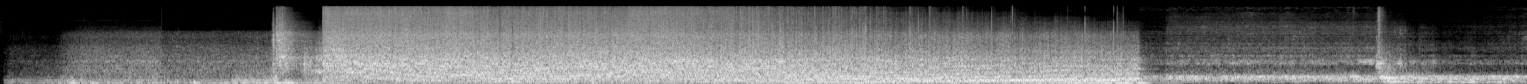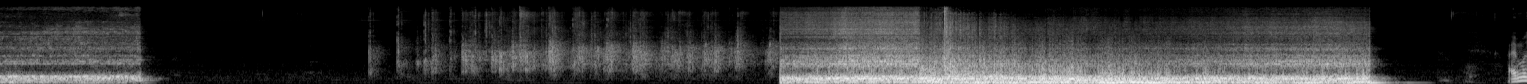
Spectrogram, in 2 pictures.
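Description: Soundtrack of BrahMos cruise-missile test footage: a long, loud roar from the missile launch lasting about eight seconds, then a quieter rumble with a knock. After a short silence comes another loud passage.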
